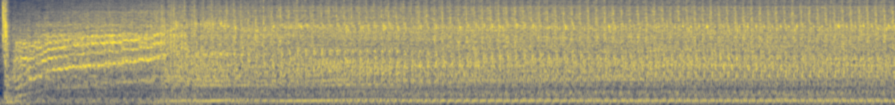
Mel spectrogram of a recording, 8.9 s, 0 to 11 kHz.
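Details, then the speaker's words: 1973 Freightliner cabover diesel, hooked to 24 volt batteries, fuel shut-off cable held by hand: short crank, then it fires, revs briefly and settles into a steady, even clatter with no misfires; normal running. "ahead well it runs what do you say is successful will it start yeah"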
